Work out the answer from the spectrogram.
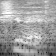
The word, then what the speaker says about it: Chimay: Chimay? How do you say that? Chimay. Chimay, in southern Belgium, the French-speaking half of the country.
